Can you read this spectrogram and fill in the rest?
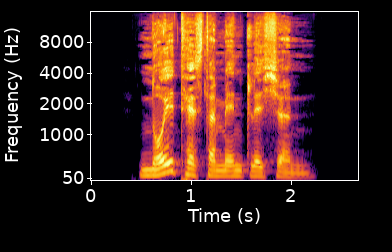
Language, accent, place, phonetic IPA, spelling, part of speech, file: German, Germany, Berlin, [ˈnɔɪ̯tɛstaˌmɛntlɪçn̩], neutestamentlichen, adjective, De-neutestamentlichen.ogg
- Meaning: inflection of neutestamentlich: 1. strong genitive masculine/neuter singular 2. weak/mixed genitive/dative all-gender singular 3. strong/weak/mixed accusative masculine singular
